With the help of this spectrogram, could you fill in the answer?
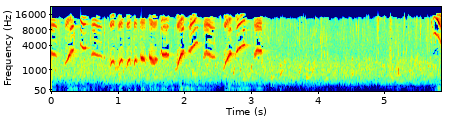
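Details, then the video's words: Shama master song for getting kept birds to reply: a rapid run of rising whistles and high chirps for about three seconds, then quieter scattered notes and a final sharp call. "SEKETIKA PASTI NYAUT dan GACOR bila murai batu anda dengar suara MASTERAN burung seperti ini"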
